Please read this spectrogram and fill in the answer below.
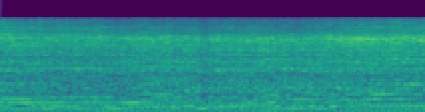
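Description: A heavy metal band playing live, with distorted electric guitars holding a low, steady chord.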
